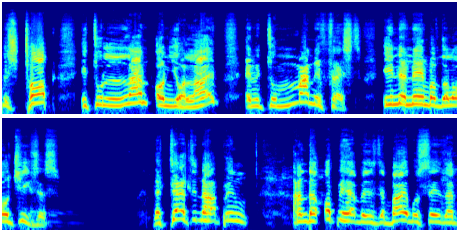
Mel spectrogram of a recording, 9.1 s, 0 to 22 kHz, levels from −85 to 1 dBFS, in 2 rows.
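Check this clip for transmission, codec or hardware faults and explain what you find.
No faults detected.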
